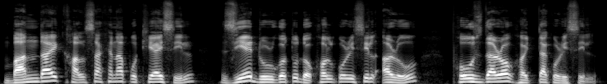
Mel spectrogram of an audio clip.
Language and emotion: Assamese, neutral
